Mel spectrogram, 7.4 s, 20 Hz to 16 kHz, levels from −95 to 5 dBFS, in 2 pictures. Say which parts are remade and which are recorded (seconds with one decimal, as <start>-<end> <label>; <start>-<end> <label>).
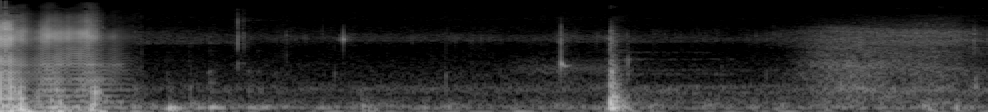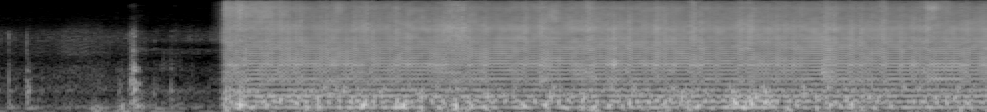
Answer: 0.0-0.5 remade; 0.5-4.5 recorded; 4.5-7.4 remade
